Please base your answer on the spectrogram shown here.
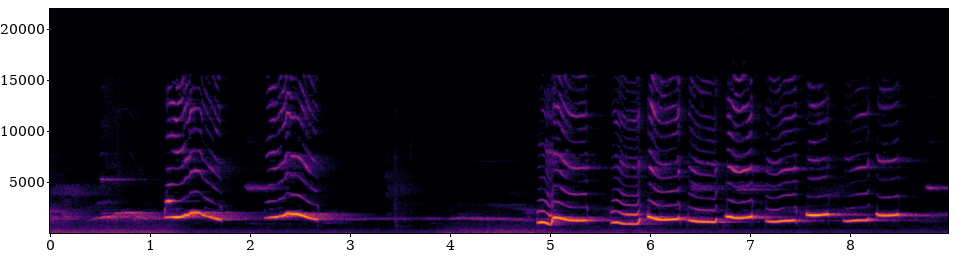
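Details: Masked laughingthrush song used as a lure for other birds: clear, loud whistled phrases, first two slurred rising-falling notes, then after a pause a run of short, clean whistles repeated about every half second.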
